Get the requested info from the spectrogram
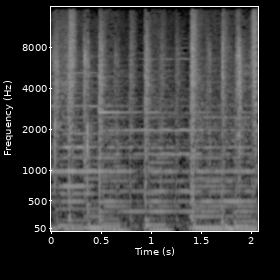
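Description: Background music: held notes over a low, thumping beat.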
